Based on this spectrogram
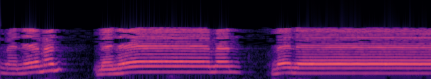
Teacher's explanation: هنقل الفتحة اللي على الهمزة ووديها على النون · Term: النقل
